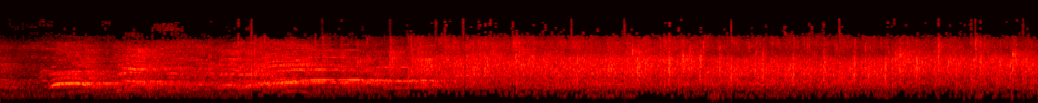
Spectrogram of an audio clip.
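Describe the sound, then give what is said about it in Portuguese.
An audience breaks into loud, sustained applause for the word of the Lord. It starts abruptly and keeps a steady roar, with some cheering voices mixed in near the beginning. “É mais forte esse aplauso à palavra do Senhor, sério.”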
